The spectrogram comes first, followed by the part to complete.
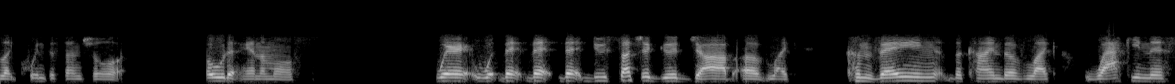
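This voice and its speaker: A man co-hosting a casual podcast, rambling and animated, calling his friend bro and man. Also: on the high side, no room sound. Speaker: podcast co-host. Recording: dry phone-like sound.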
